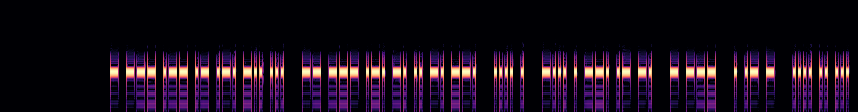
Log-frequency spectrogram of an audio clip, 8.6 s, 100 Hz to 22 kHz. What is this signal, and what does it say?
Morse code, heard as a keyed tone, about 44 wpm, 700 Hz. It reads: TOWARDS MORNING HE BEGAN TO EAT HIS
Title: Sentences from Top 1100 Words 45wpm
